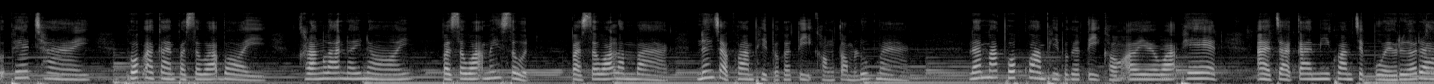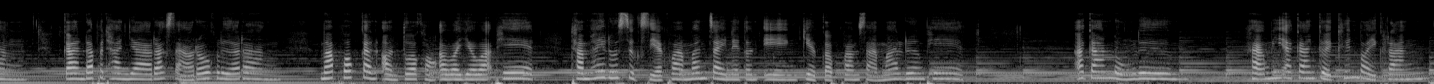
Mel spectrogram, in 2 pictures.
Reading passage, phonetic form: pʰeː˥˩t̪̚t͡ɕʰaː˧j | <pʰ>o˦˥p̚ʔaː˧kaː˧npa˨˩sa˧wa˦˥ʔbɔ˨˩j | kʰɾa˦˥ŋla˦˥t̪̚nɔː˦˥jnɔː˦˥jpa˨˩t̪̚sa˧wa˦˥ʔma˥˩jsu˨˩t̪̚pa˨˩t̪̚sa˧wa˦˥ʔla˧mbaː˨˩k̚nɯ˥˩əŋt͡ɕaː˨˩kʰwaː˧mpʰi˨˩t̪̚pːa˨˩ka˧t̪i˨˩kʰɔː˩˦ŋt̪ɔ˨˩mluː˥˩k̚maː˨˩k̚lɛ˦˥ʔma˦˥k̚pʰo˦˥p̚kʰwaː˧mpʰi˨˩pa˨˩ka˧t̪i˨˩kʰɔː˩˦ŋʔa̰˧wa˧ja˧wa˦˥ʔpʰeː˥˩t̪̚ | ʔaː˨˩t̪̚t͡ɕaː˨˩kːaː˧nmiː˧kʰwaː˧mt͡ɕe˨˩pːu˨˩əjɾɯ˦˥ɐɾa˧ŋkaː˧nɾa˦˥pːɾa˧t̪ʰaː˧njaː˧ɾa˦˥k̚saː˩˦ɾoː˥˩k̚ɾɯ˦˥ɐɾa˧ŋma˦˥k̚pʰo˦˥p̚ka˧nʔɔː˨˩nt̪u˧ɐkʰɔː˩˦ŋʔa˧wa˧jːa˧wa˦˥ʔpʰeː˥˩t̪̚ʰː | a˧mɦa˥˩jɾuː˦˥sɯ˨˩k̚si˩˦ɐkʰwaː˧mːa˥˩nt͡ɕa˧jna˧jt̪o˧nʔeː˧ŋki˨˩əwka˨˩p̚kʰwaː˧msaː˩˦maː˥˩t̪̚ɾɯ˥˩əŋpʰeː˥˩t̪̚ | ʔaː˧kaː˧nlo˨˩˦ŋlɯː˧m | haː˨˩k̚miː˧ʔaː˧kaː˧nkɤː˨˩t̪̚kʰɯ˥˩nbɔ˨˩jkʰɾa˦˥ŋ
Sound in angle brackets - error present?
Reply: no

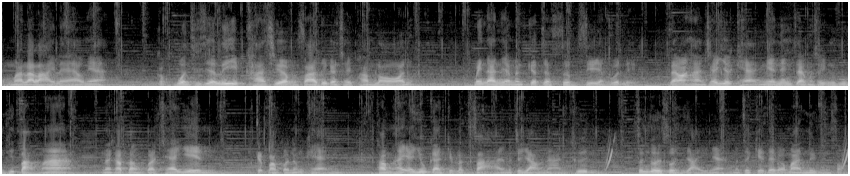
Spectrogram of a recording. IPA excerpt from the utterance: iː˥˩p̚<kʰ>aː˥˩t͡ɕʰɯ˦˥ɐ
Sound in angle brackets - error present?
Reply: no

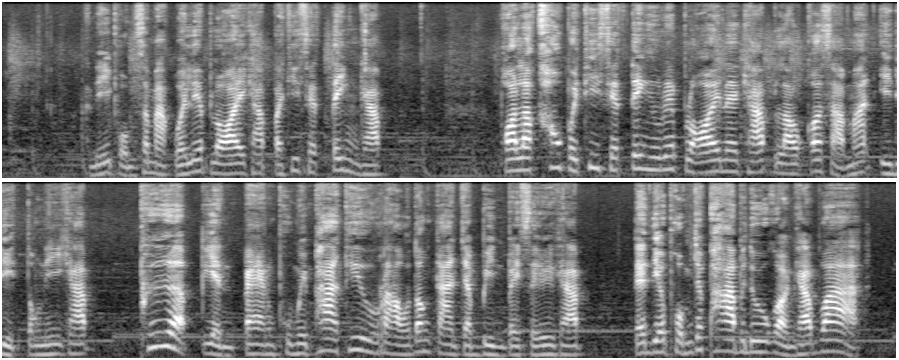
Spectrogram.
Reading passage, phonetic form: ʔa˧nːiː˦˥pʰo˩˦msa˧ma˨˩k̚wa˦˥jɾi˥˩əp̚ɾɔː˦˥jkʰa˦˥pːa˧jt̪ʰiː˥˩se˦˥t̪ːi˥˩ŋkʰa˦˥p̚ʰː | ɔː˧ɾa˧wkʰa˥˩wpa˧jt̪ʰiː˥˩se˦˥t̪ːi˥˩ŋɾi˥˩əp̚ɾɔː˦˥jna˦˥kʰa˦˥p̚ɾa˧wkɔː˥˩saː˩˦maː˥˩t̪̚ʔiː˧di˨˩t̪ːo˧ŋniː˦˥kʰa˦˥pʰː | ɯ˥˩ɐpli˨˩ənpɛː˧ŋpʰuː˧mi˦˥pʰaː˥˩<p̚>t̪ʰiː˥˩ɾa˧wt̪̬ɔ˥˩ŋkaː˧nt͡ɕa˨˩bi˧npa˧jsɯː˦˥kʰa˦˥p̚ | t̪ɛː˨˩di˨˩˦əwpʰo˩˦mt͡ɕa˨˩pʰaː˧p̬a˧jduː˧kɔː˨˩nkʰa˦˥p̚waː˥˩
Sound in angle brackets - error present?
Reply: yes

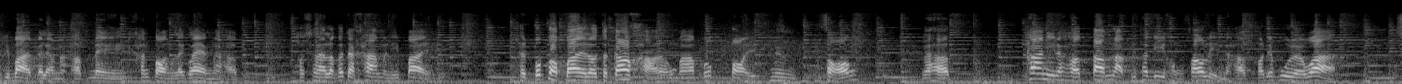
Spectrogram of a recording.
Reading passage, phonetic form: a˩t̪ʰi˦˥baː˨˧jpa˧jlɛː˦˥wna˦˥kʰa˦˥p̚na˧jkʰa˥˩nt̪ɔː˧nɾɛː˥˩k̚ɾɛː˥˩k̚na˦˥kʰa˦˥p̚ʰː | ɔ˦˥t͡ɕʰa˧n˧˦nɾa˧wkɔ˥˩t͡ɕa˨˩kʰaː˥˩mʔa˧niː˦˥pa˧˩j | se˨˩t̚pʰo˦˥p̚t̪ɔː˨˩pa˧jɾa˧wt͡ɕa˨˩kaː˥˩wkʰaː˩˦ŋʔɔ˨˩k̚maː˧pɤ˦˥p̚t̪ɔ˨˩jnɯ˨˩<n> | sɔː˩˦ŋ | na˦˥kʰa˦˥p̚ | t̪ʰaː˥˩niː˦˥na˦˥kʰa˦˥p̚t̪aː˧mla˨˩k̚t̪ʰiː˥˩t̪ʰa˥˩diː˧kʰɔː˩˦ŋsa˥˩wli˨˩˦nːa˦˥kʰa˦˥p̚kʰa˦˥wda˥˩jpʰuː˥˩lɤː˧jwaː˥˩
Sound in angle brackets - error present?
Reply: yes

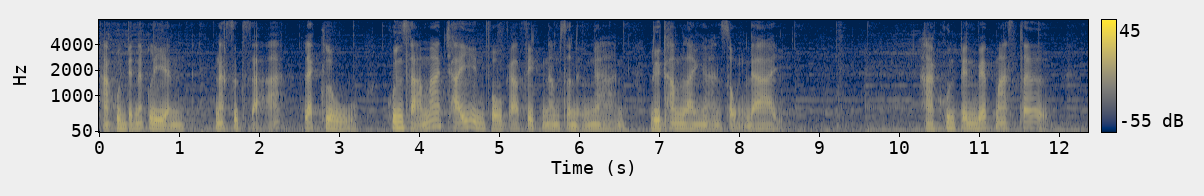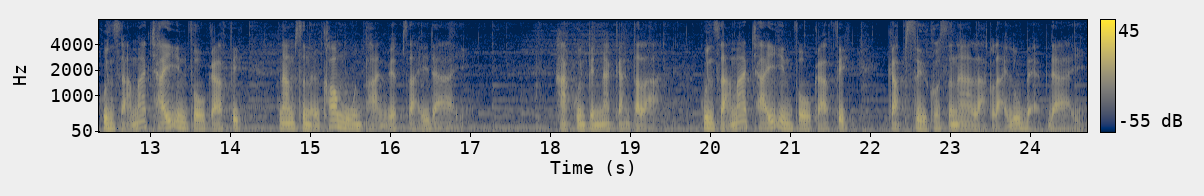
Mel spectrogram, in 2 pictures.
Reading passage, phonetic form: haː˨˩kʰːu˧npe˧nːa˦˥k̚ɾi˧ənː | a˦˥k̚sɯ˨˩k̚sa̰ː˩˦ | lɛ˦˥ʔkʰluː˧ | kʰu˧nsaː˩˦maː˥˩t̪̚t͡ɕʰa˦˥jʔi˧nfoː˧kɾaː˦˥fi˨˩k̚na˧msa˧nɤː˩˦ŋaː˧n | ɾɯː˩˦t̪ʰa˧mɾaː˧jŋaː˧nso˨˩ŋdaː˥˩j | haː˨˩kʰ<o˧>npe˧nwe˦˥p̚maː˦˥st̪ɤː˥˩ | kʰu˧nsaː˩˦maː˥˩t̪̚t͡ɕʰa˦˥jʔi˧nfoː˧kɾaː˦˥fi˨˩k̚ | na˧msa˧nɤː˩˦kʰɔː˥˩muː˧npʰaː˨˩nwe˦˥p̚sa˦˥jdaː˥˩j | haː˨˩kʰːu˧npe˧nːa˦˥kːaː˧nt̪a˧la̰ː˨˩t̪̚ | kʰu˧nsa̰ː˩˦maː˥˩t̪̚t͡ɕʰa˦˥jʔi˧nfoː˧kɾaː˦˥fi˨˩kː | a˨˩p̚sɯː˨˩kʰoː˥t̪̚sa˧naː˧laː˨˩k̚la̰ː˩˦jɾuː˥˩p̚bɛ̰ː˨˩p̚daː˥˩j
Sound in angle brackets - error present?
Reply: yes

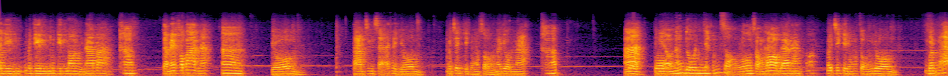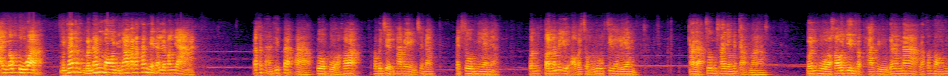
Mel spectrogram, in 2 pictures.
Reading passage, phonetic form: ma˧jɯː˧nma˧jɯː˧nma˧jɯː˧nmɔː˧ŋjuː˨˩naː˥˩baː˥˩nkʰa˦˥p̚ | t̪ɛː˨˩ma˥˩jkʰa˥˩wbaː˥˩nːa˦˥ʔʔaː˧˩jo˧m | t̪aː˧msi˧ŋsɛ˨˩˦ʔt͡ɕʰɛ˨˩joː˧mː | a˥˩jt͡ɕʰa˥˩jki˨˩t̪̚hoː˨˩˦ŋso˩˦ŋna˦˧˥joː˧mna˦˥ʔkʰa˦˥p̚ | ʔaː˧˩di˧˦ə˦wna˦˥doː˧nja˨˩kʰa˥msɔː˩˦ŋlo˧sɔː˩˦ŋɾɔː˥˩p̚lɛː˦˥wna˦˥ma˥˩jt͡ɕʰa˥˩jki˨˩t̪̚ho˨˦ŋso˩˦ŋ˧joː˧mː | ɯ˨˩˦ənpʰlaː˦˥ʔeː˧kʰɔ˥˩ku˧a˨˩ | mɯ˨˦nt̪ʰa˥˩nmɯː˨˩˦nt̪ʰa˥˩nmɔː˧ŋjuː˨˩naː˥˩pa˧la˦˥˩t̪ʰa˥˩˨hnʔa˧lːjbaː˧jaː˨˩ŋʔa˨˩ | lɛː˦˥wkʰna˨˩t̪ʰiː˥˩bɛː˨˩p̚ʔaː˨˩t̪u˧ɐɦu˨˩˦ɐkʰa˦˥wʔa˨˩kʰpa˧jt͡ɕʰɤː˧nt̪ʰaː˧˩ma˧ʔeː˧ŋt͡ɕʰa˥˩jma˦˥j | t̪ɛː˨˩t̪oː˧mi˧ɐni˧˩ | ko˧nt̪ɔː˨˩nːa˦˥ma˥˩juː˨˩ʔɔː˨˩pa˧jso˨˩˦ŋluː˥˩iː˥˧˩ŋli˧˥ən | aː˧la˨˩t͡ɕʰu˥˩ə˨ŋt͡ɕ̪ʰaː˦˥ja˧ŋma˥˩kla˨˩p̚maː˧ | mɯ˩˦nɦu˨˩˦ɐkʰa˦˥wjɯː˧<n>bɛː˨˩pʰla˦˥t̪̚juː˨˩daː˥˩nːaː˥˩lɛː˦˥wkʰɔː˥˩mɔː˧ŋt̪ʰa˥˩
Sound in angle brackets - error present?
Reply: no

